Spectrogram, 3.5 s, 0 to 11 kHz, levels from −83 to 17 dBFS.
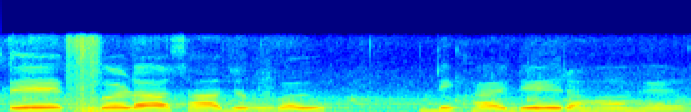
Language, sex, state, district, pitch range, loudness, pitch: Hindi, female, Haryana, Charkhi Dadri, 230-245 Hz, -15 LUFS, 240 Hz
